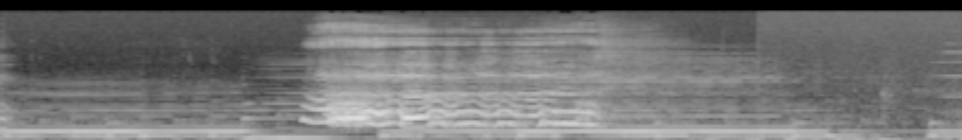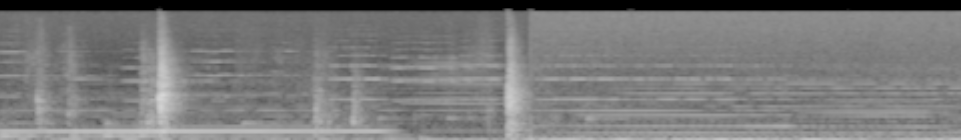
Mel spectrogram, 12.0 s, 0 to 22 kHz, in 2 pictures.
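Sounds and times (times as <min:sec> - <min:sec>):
wavering howl-like cry: 0:01.9 - 0:04.2.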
